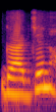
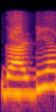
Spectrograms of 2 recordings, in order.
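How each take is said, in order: First: The middle consonant is a j sound. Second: The middle consonant is a d sound. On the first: The speaker calls it wrong. "গার্জেন হয় না" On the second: The speaker calls it right. "আসল উচ্চারণ হচ্ছে গার্ডিয়ান"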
